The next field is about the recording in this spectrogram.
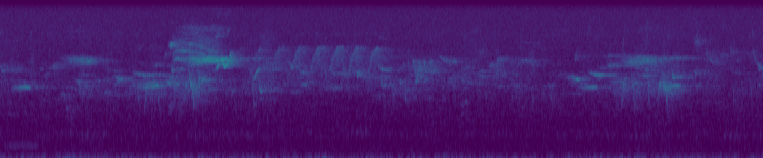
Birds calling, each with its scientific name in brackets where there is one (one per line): Apapane (Himatione sanguinea)
Omao (Myadestes obscurus)
Hawaii Akepa (Loxops coccineus)
Hawaii Amakihi (Chlorodrepanis virens)
Iiwi (Drepanis coccinea)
